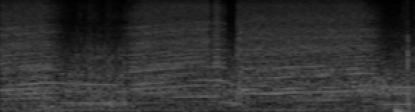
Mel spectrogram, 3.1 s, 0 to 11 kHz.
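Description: A Ferrari in Forza Horizon 4, the fastest car in the game with a boost tune, engine roaring steadily at high revs with shifting pitch, loud and continuous throughout.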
